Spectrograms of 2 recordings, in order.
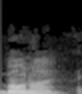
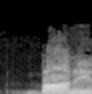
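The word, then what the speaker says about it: Boni: Is that how you pronounce it, Bonai? – Yes, that's right. – I've heard it Bonnie and I've heard it Bonai. – It's hard. It's somewhere in between, I think. But Bonai, it was Bonai and Liberite was the firm. At least that's the way I've always pronounced it. I don't have scholarly proof that that's the right way.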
